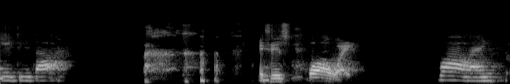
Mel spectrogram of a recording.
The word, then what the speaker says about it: Huawei: actually talking about earlier so how would you pronounce the name I want you do that it is Huawei Wow right okay so why is actually like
